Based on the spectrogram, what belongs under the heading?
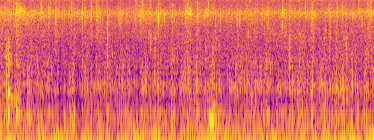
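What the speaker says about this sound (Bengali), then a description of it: "এখন ওরকম জাল দিছি, আর একটু সময় জাল দিয়ে দেখুন খুব সুন্দর সিদ্ধ হয়েছে" Amla (Indian gooseberries) simmer for pickle in a pot, giving a quiet, steady bubbling and crackling texture throughout with no voices.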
